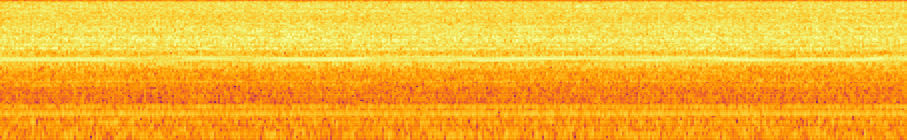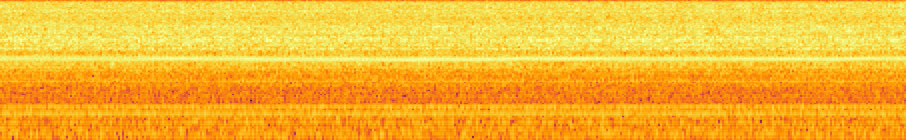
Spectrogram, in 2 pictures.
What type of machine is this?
pump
